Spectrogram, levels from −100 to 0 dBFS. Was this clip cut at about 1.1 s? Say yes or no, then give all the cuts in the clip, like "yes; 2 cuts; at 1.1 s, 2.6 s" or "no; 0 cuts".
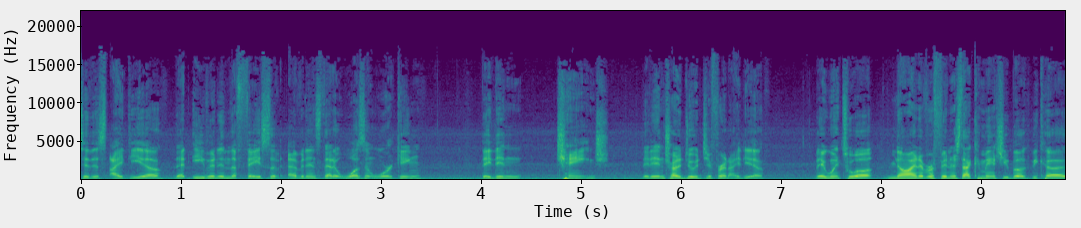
no; 1 cut; at 8.0 s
